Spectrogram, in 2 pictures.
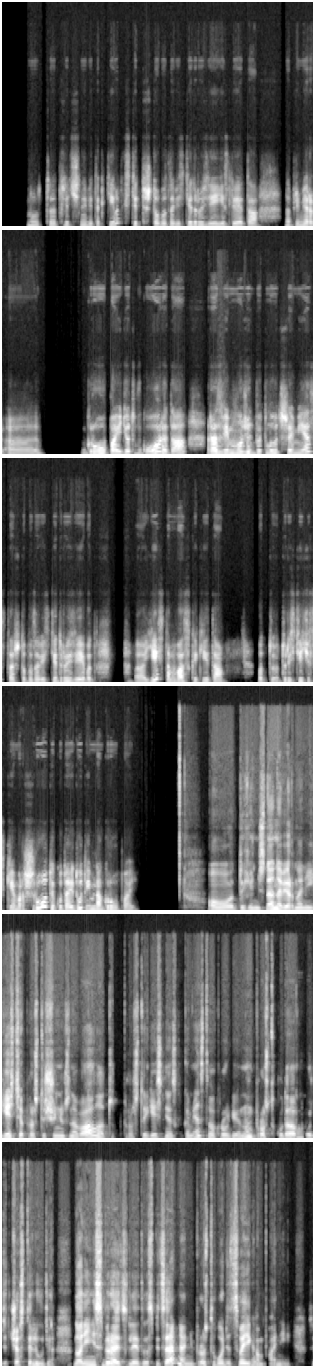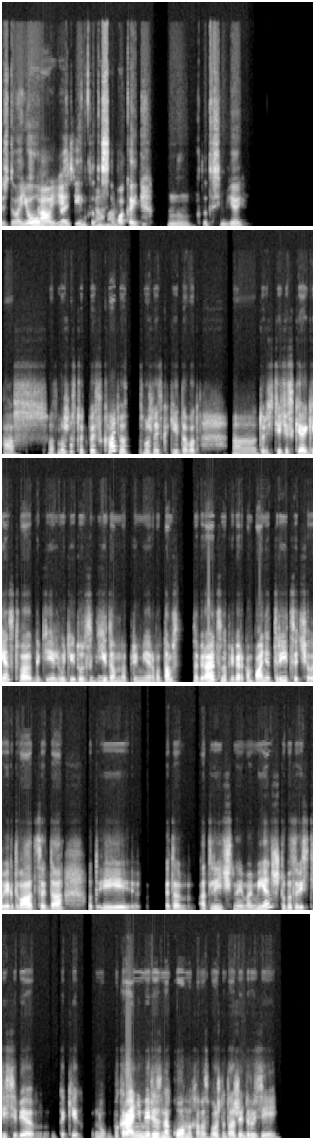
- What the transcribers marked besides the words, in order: none
- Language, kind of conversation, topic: Russian, advice, Как проходит ваш переезд в другой город и адаптация к новой среде?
